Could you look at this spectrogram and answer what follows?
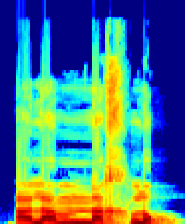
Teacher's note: karena depannya ada Kaf maka qolqolahnya hilang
